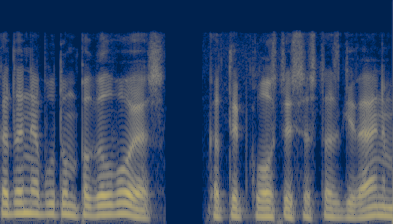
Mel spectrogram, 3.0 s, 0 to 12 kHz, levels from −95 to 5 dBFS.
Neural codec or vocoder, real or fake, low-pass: none; real; 7.2 kHz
